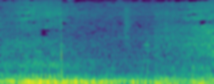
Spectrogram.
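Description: A steady low rumble of a running vehicle engine, with a faint click about half a second in.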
